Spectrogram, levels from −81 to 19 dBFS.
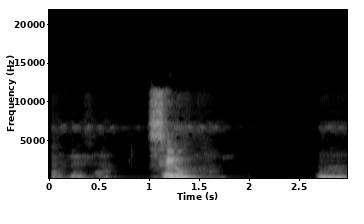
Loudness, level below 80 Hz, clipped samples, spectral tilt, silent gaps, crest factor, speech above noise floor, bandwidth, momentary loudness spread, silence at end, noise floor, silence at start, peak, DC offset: -21 LUFS; -68 dBFS; under 0.1%; -4 dB/octave; none; 24 dB; 60 dB; 12.5 kHz; 23 LU; 0 s; -82 dBFS; 0.05 s; -4 dBFS; under 0.1%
